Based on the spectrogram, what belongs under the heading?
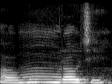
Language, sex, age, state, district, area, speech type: Odia, female, 18-30, Odisha, Kendrapara, urban, spontaneous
